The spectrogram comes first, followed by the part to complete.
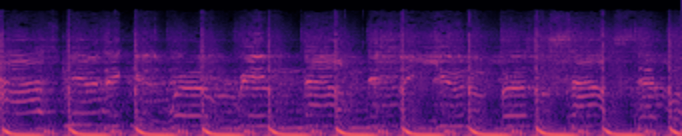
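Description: Hard dance music from a continuous DJ mix: a fast, steady kick drum on every beat under a short repeating synth-lead riff whose notes bend and glide in pitch.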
